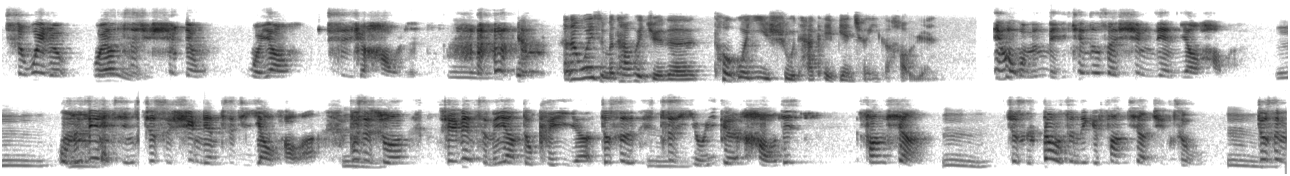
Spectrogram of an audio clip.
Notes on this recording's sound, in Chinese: 地點：臺灣藝術大學音樂系2010琴房。越洋電話訪談時間：2020年6月12、18日下午。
